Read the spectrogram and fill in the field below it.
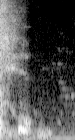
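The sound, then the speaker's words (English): A single sharp sneeze, a quick hissing burst with a short voiced catch at the end, followed by a brief quiet tail. “Bless you”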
